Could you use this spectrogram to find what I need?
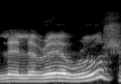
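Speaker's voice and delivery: clumsy put-on French accent. Reading a French film title aloud: embarrassing French accent. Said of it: "an embarrassingly, uh, uh, pass at, uh, a French accent".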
